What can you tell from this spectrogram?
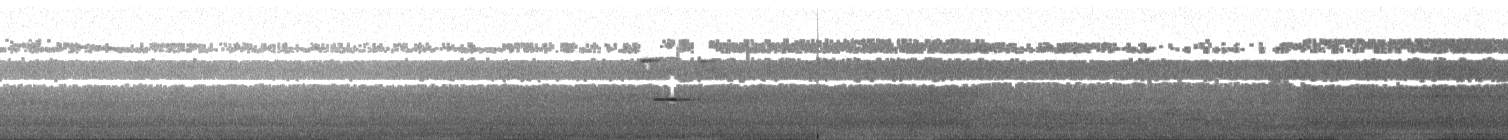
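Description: Street traffic: vehicle engines running with a steady low rumble that swells and fades as vehicles move, and a single sharp click about eight seconds in.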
